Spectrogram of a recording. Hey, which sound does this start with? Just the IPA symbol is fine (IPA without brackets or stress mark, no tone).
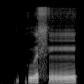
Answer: kʷ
